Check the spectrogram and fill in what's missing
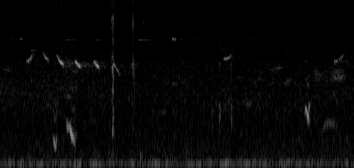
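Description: Young francolin giving faint, thin, high peeps in a quick cluster, then a lone peep near the end, with a few clicks over a low background hum.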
